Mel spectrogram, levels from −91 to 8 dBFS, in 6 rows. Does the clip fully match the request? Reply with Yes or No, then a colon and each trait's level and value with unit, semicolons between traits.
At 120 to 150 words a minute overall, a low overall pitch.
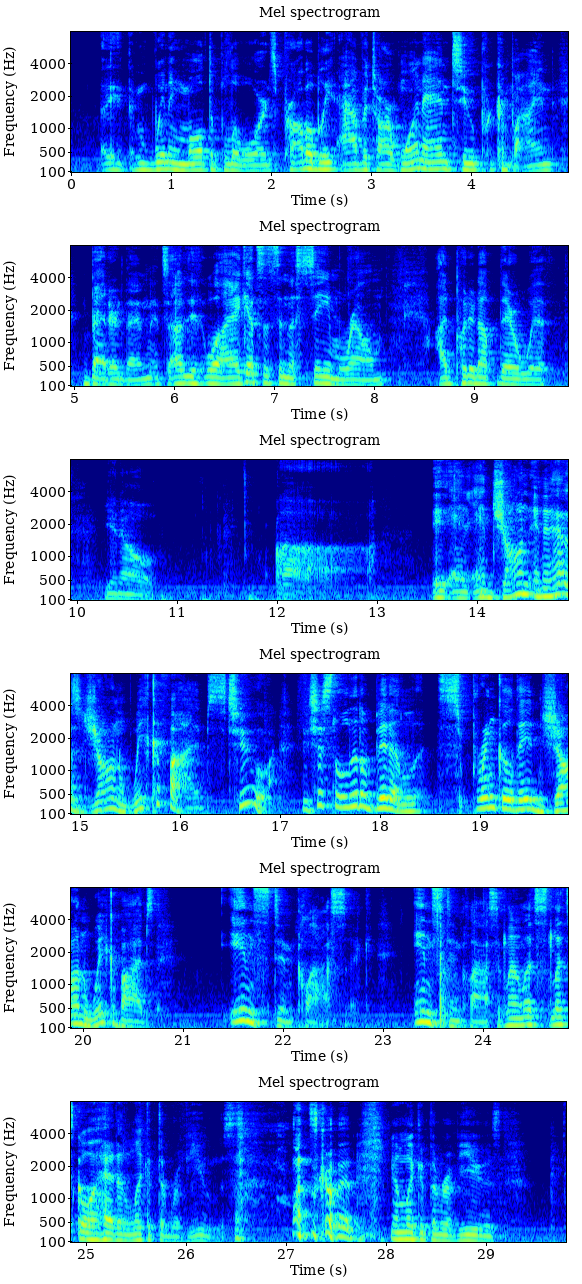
Yes: average, 145 wpm; low, 130 Hz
